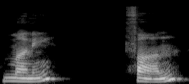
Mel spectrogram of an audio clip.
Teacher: stressed schwa it's in the stressed syllable of the word money the first syllable is stressed and stretched so it sounds like a money fun I hold that slightly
